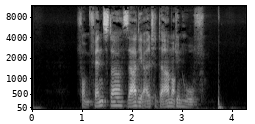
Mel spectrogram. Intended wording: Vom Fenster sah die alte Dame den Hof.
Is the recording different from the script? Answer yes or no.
no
